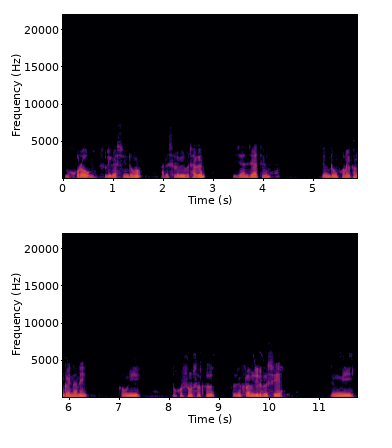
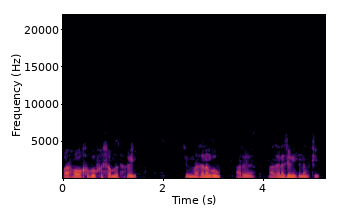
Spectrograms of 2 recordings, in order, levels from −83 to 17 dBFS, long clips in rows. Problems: low volume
